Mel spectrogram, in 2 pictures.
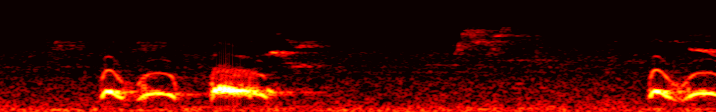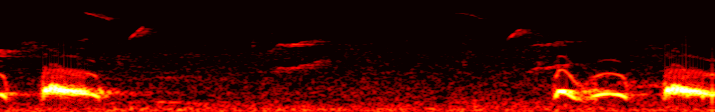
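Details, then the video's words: Repeated calling by a vocal female spotted dove summoning other doves: three identical low phrases about three seconds apart, each two brief hoots then a longer emphatic coo, with faint distant bird chirps in between. "Tekukur betina gacor memanggil tekukur lain"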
